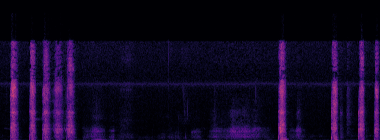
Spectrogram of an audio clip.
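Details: Deliberately induced sneezing fit: a rapid run of about nine sharp sneezes in bursts, with breathy gasps between.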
